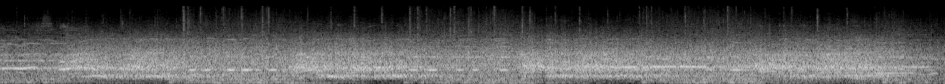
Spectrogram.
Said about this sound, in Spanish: Salta la grama el equipo para hacer los ejercicios de calentamiento. Palma Seca los recibe con un apoteósico aplauso.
